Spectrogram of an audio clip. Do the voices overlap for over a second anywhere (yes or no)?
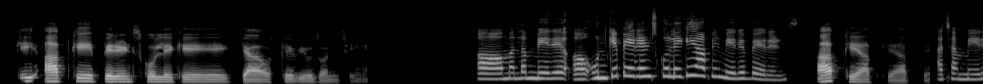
no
